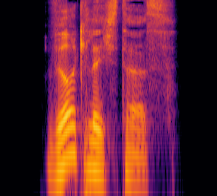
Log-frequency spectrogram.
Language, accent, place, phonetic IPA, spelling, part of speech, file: German, Germany, Berlin, [ˈvɪʁklɪçstəs], wirklichstes, adjective, De-wirklichstes.ogg
- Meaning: strong/mixed nominative/accusative neuter singular superlative degree of wirklich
